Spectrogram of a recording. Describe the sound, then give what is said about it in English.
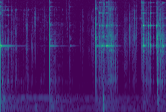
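Ice dropped into a highball glass, a few faint bright clinks and rattles of cubes against glass, scattered irregularly over a quiet background. “First, start off with a highball glass and some ice.”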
